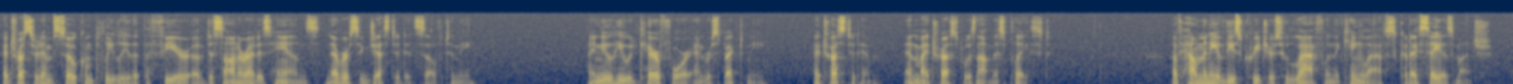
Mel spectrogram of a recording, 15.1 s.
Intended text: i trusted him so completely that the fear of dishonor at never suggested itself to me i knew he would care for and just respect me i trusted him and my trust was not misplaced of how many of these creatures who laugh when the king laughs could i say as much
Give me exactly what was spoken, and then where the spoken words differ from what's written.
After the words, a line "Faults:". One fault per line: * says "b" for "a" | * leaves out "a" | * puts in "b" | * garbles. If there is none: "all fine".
i trusted him so completely that the fear of dishonor at his hands never suggested itself to me i knew he would care for and respect me i trusted him and my trust was not misplaced of how many of these creatures who laugh when the king laughs could i say as much
Faults:
* puts in "his hands"
* leaves out "just"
